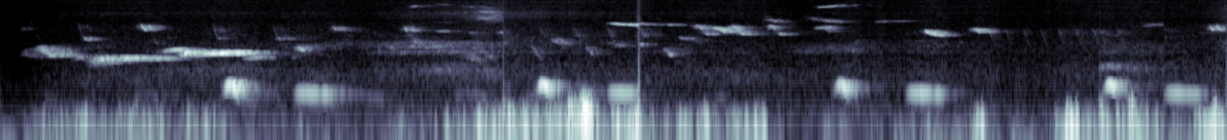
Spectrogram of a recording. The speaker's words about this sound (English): Sue Endicott has recorded the first cuckoo of spring.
